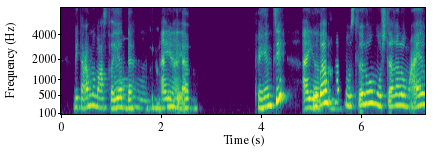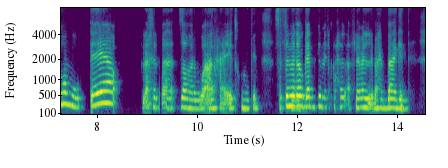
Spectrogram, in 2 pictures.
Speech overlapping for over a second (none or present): present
